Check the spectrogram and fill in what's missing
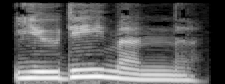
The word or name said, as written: eudemon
